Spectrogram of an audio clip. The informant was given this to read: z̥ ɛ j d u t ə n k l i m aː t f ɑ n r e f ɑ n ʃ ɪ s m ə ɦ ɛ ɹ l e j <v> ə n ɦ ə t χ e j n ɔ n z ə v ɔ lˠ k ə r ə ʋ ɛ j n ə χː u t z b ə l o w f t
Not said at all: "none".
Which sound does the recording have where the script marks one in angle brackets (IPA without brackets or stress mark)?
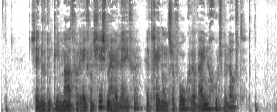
v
